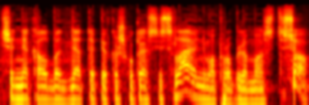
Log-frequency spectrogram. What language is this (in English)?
Lithuanian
